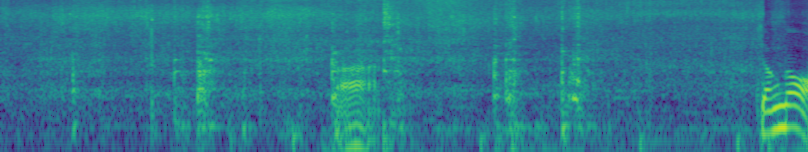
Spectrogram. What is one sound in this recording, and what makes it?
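Food sizzles in a hot wok.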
